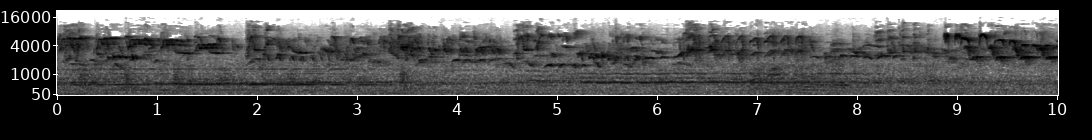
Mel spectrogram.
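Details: Caged Javan bush lark native to Kulon Progo, Indonesia, singing in the Jambul manner with wing-trembling after a hovering flight; busy high-pitched chattering and trilled notes, a louder burst near the end.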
